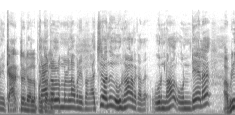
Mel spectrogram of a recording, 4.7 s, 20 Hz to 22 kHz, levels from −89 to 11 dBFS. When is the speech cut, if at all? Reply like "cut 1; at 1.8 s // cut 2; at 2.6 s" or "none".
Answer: none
